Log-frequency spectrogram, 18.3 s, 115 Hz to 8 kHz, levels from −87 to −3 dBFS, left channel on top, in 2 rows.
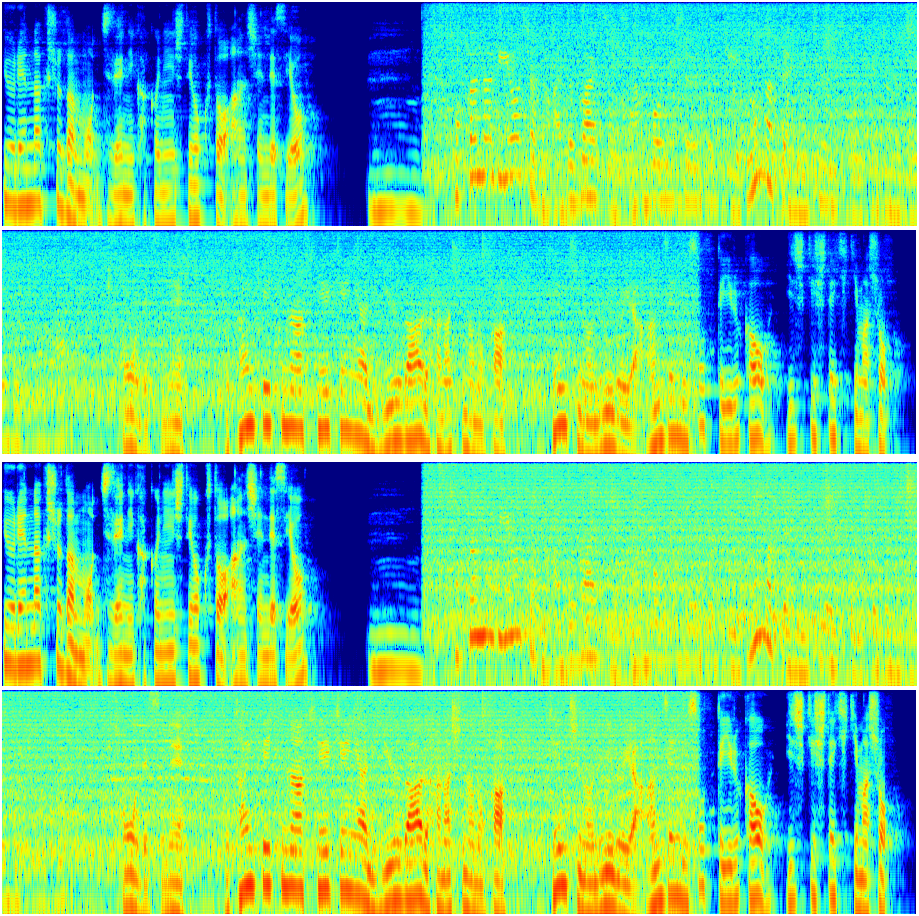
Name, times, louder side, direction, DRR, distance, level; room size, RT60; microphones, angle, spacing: voice 1, 0.0-3.1 9.9-18.0, right 4 dB, 70° right, 0.7 m, -23 dB
voice 2, 3.7-9.8, right 1 dB, 45° left, 3.1 m, -30 dB
sound 1, 4.2-16.1, right 5 dB, 30° right, 0.7 m, -28 dB
sound 2, 4.3-12.3, left 1 dB, 20° left, 2.2 m, -39 dB
26.0 x 12.5 x 4.6 m
head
